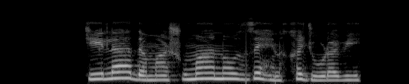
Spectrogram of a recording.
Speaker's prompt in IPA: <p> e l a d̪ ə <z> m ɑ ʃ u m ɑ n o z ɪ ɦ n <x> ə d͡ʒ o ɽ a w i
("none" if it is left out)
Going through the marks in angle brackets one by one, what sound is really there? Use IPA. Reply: k, none, x

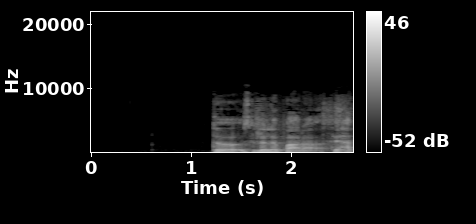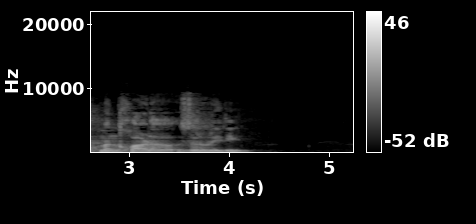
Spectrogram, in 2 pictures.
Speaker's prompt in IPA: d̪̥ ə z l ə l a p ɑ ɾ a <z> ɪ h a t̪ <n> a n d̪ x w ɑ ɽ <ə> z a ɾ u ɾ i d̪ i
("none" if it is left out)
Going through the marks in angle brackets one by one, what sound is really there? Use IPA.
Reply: s, m, ə

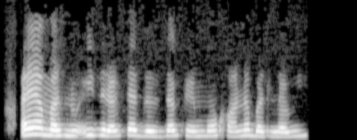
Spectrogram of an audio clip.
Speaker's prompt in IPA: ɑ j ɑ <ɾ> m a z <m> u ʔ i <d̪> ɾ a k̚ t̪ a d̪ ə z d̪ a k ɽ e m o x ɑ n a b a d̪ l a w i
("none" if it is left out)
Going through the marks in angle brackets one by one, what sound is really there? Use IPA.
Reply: none, n, d̪

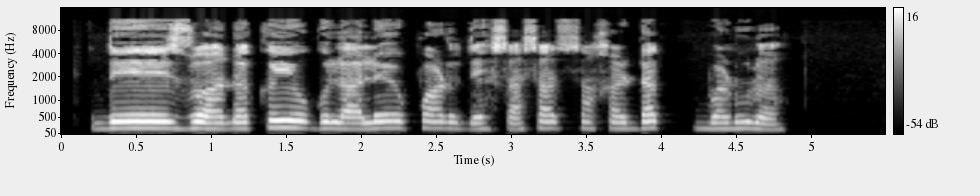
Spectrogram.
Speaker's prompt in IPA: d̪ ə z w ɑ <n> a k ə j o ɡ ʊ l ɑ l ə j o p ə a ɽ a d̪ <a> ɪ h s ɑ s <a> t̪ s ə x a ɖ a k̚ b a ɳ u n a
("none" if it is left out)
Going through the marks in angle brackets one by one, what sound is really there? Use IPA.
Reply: n, ə, ɑ

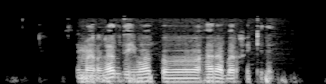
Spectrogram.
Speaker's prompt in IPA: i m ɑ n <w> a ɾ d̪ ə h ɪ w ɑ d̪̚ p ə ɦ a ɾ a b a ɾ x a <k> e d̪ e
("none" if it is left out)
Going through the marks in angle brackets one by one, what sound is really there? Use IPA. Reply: ɣ, k

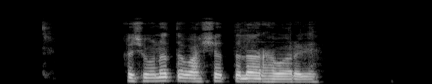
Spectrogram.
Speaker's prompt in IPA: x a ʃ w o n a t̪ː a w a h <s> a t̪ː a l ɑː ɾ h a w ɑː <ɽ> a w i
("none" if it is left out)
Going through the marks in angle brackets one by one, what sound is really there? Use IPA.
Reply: ʃ, ɾ

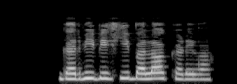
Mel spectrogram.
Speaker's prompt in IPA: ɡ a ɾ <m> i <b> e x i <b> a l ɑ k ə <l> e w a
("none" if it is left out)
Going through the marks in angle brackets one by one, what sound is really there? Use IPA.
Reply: m, b, b, ɽ

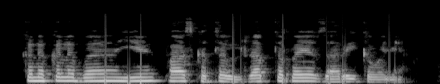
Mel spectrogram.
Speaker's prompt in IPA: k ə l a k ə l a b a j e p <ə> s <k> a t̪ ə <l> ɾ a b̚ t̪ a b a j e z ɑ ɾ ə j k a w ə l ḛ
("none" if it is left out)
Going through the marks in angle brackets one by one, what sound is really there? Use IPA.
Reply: ɑ, k, l

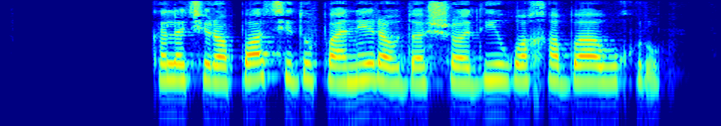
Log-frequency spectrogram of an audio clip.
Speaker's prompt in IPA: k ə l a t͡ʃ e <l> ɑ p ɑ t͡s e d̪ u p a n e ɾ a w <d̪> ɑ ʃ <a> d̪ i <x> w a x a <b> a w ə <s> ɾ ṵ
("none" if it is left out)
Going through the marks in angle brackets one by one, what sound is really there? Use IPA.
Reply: ɾ, d̪, ɑ, ɣ, b, x

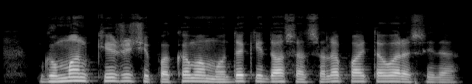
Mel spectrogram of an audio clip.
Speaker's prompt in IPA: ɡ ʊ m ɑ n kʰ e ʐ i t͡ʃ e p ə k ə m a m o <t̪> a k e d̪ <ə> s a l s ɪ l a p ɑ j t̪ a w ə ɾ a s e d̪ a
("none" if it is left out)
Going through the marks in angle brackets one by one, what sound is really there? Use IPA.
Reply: d̪, ɑ

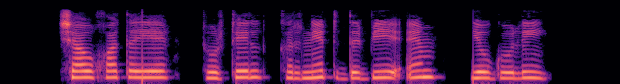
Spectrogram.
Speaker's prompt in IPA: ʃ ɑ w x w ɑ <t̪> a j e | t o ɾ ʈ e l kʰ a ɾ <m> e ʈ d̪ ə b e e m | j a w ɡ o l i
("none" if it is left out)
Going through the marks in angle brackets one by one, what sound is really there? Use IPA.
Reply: t̪, n

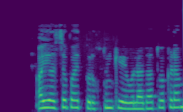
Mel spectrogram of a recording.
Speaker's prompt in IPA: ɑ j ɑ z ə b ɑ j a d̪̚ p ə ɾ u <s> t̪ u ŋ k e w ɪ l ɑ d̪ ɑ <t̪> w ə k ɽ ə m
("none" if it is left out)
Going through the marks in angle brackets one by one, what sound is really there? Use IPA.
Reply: x, t̪

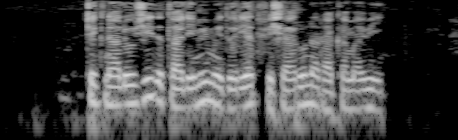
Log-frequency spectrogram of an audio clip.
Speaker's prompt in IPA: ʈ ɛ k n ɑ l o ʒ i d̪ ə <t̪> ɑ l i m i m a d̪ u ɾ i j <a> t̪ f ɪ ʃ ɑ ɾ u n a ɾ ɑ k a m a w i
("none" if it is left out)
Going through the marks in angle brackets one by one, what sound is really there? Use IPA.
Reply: t̪, a

